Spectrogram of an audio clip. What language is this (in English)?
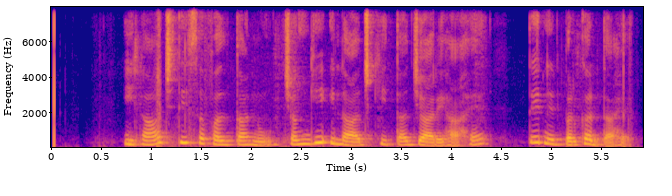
Punjabi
